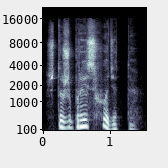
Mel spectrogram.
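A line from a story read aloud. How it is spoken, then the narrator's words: Whispered question. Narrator (Russian): шепотом задал вопрос Ярослав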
